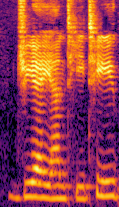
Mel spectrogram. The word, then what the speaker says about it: Gantt: book talked about the I think is pronounced the Gantt chart GaN TT the Gantt chart is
